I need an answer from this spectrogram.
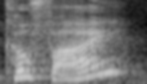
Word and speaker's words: Ko-fi: If you want to support the podcast, it's Mighty Mur over at Patreon and Ko-Fi, which people have told me is the proper way to say it.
